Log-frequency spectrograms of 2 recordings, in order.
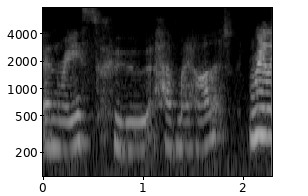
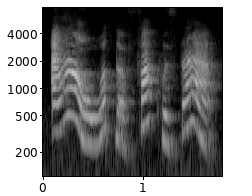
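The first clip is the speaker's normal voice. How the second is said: loud, high, drawn-out yelp of alarm; startled outburst; 6 semitones higher, 11 dB louder, slower than usual. Real, not acted. Vlogger jolted by something mid-recording, loud startled cry.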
